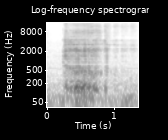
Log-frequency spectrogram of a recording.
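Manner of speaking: breathy, voiceless chuckle; laugh. Real, not acted. Vlogger amused by her makeshift blindfold, breathy laugh. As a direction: wheeze out a short laugh.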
